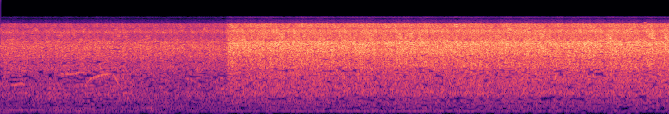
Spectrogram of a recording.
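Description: Steady rush of splashing water, suddenly louder about two seconds in.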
